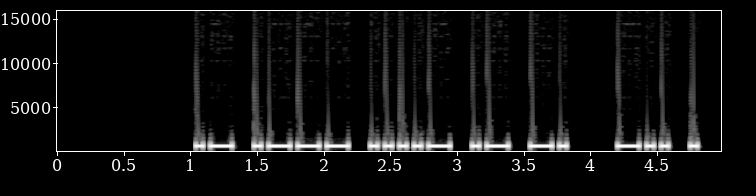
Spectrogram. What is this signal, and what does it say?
Morse code, heard as a keyed tone, about 22 wpm, 700 Hz. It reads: AJ4AN DE
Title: USA Callsign DE Callsign - 5 Characters - 22wpm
